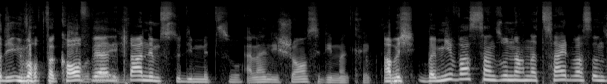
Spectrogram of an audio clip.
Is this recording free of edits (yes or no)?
yes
